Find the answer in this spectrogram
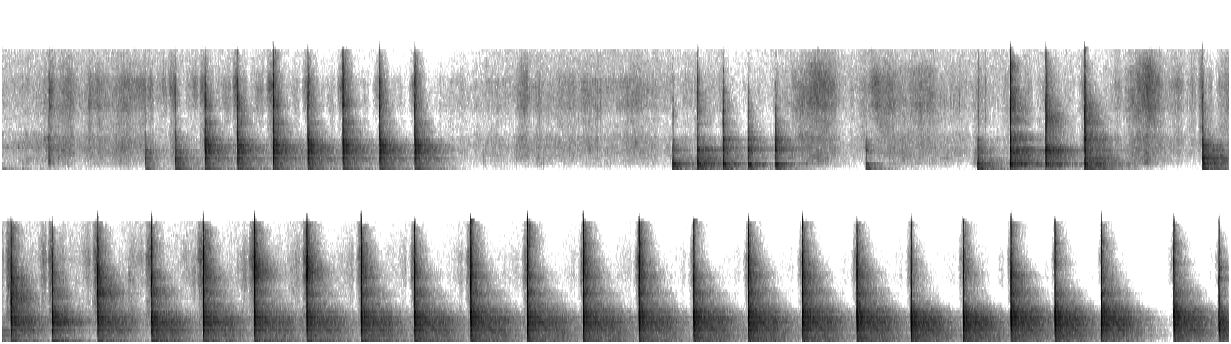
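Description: Small steel-headed hammer tapping a thin wooden wedge into the top of a stool leg's through-tenon, wedging the joint tight. Short quick bursts of light taps at first, then a steady run of taps about three a second from about nine seconds in.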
